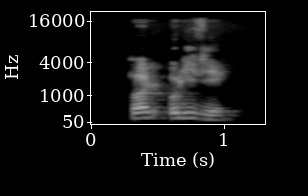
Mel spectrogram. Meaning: 1. a male given name, equivalent to English Oliver 2. Olivier: a surname
- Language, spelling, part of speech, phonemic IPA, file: French, Olivier, proper noun, /ɔ.li.vje/, LL-Q150 (fra)-Olivier.wav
